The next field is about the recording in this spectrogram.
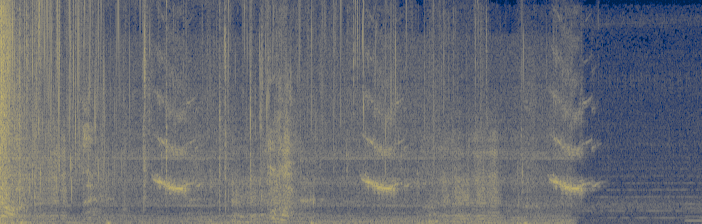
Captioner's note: intense music; Walter gasps; windshield wipers squeaking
